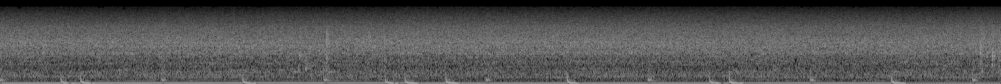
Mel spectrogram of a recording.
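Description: Hot tub jets running: a steady rushing hiss of churning, aerated water.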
